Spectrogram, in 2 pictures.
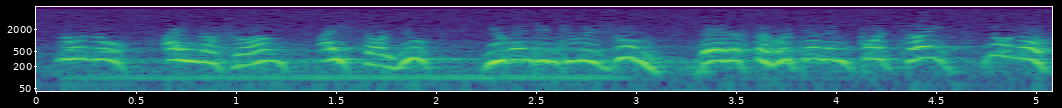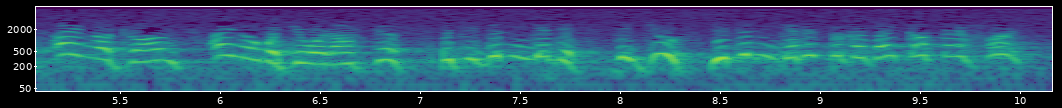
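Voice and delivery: high, shrill, hysterical man; shrill hysteria. Acted. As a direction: rise to a shrill hysterical pitch. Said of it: "His voice stopped on a shrill, high note of hysteria".

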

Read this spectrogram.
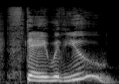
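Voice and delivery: put-on high, slow childlike matter-of-factness; simply, as little girl. A narrator's reading. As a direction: state it simply in a small child's voice. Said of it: "said Violet Elizabeth simply".

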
